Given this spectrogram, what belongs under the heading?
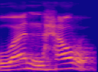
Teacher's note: وقف کی صورت میں آخری لفظ کا را ساکن ہو جائے گا اور اسے پر موٹا پڑھیں گے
